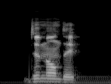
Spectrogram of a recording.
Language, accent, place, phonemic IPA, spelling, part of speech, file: French, France, Lyon, /də.mɑ̃.de/, demandée, verb, LL-Q150 (fra)-demandée.wav
- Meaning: feminine singular of demandé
